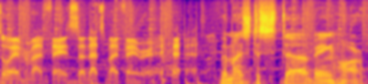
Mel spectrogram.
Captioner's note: chuckles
